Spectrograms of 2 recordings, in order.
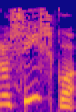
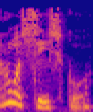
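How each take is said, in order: First: The stress falls on a later syllable. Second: The stress falls on the first syllable. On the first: The speaker calls it wrong. "не російсько" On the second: The speaker calls it right. "на першому складі наголос"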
